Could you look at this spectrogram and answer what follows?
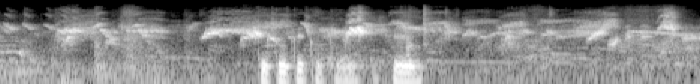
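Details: Breeding Asian pied starling said to be making talk: scratchy chattering notes around a short run of deep, voice-like harmonic syllables, then more scattered squawks.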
